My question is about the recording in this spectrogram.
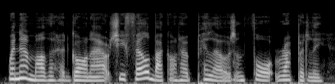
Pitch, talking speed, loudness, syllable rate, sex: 200 Hz, 270 wpm, -18 LUFS, 6.1 syllables/s, female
